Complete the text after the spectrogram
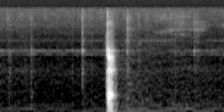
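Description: A plastic drawing ruler clicks as it is shifted.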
